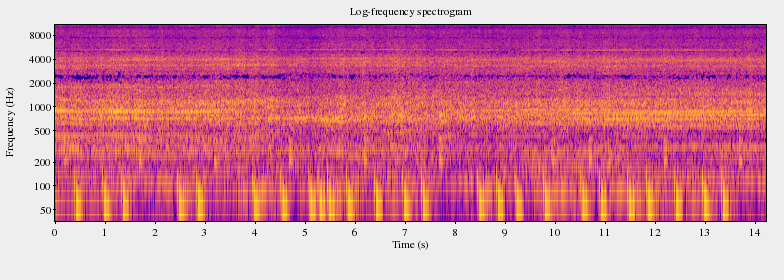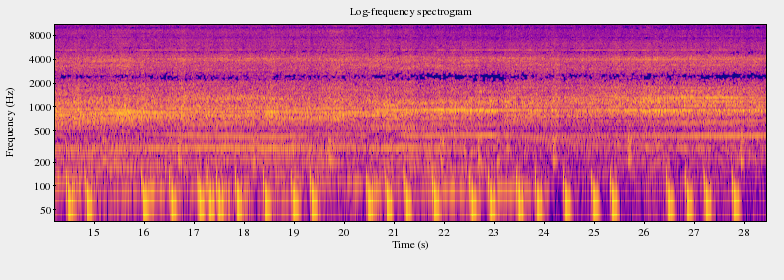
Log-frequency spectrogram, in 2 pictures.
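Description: Graco Magnum LTS 15 airless paint sprayer's electric piston pump running steadily as it pumps water through the hose and spray gun, flushing paint out of the lines.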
